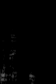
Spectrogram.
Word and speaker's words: Odysseus: I hope I'm pronouncing that right, right? Odysseus? Yeah, it's Odysseus.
